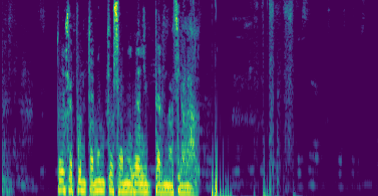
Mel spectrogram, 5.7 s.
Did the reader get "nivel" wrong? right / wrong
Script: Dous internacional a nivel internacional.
right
